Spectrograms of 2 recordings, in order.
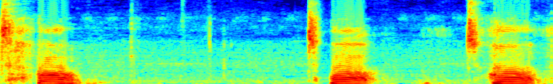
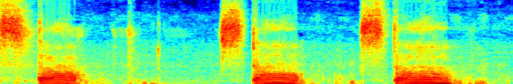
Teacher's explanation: the t is aspirated a small a small puff of air is released when you say the word top top top see a small puff of air and it's unaspirated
